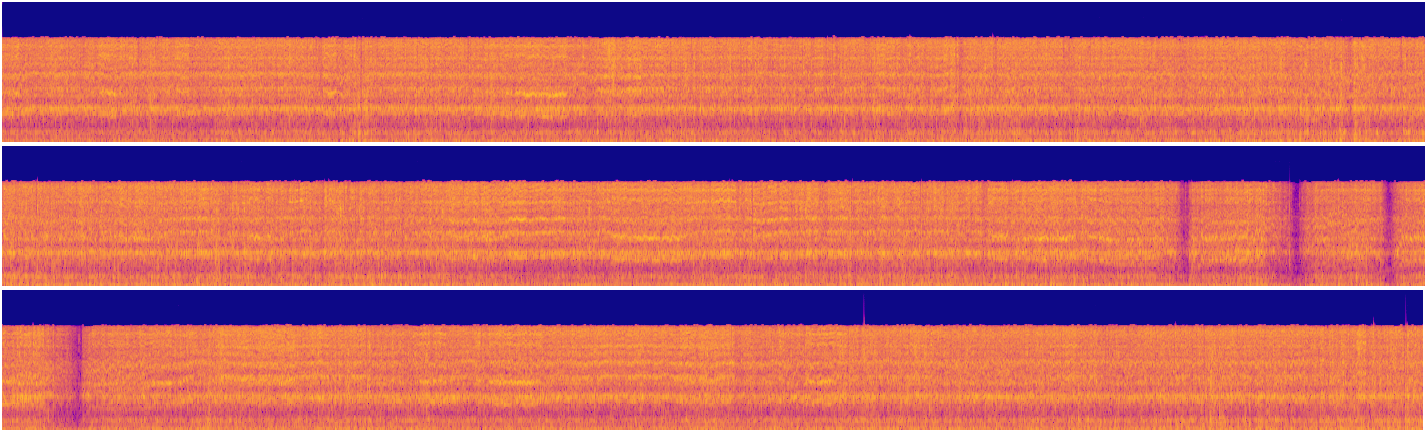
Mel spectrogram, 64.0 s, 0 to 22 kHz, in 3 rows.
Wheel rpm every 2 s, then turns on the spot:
230, 230, 230, 230, 220, 230, 230, 230, 230, 230, 230, 220, 220, 230, 220, 220, 230, 230, 230, 150, 110, 120, 160, 220, 220, 220, 230, 220, 220, 220, 230, 230.
none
